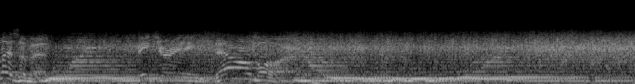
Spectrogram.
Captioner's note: audience applauding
